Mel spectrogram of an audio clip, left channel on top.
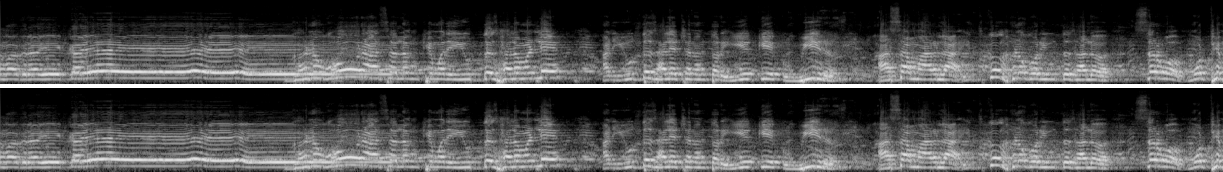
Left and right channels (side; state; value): both; identical; correlation 1.00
